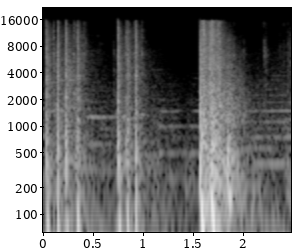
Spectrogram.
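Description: Video game machine gun fire in a firefight, coming in two quick bursts of about four sharp shots each, then a louder, denser close-range volley near the end.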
